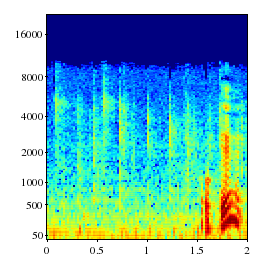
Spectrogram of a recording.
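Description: Typing on a computer keyboard: a run of quiet, irregular keystrokes, followed near the end by a man saying "okay".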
